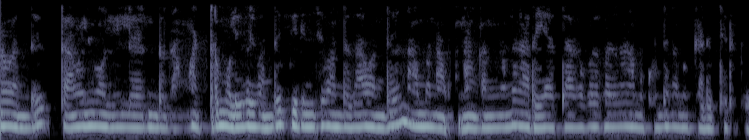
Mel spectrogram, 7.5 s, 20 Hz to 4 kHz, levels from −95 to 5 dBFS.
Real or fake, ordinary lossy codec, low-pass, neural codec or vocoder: real; AAC, 32 kbps; 3.6 kHz; none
